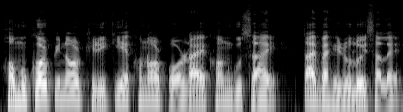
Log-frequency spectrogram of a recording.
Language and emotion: Assamese, neutral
